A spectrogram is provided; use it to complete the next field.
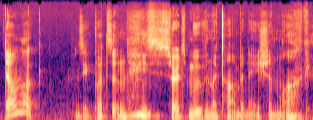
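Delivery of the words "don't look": higher, amused little innkeeper; halfling innkeeper. Acted. GM as the halfling innkeeper answering the odd request, higher. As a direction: pipe up as a cheerful halfling.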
